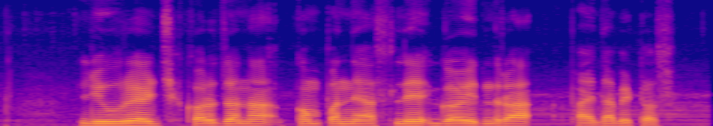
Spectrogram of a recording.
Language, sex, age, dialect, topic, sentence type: Marathi, male, 18-24, Northern Konkan, banking, statement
